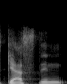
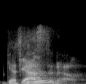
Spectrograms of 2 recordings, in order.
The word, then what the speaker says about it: Gastineau: How do you pronounce his last name? I don't. I know how. I. It's Gastineau. Gastineau.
